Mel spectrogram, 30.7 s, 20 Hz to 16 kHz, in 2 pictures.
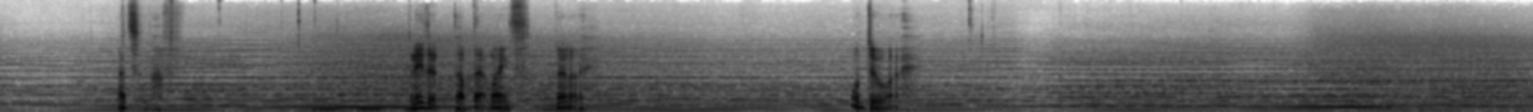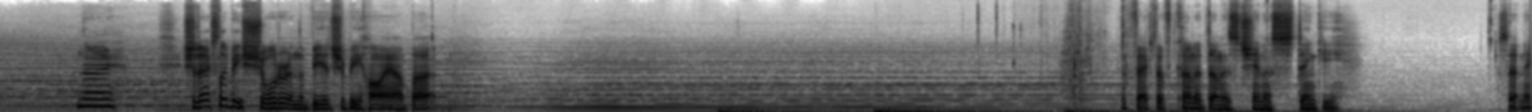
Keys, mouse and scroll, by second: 1.8 alt+click, 2.6 scroll down 2, 2.9 alt+middle click, 3.2-9.8 alt+drag, 28.0-30.3 alt+drag.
